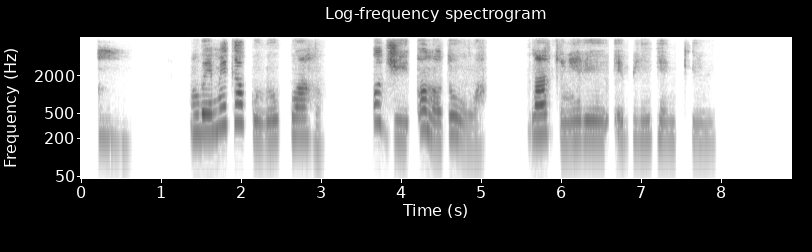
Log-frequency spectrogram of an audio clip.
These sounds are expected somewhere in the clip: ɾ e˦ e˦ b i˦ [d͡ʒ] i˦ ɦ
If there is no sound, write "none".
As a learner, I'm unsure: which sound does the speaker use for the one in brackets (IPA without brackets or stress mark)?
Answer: none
